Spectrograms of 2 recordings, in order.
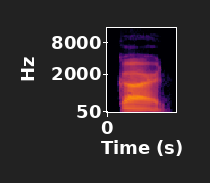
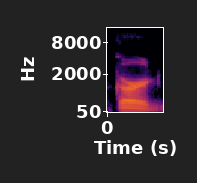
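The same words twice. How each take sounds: First: A clear 'ah' vowel comes before a light R. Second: A strong 'er' sound replaces the 'ah' vowel. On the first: The speaker calls it right. "the key part is that ah sound a little bit before the R" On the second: The speaker calls it wrong. "So it's not er"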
